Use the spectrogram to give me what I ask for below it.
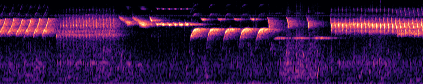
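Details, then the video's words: Canary's long 'nembak panjang' song, used to tutor and provoke other canaries: dense high rolls, then a thin whistle, a run of quick downward-swooping notes, a long flat whistle, and a loud, fast rattling trill to finish. "Suara KENARI NEMBAK PANJANG, Untuk Masteran Dan Pancingan KENARI SANG JUARA, Canary Sound"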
